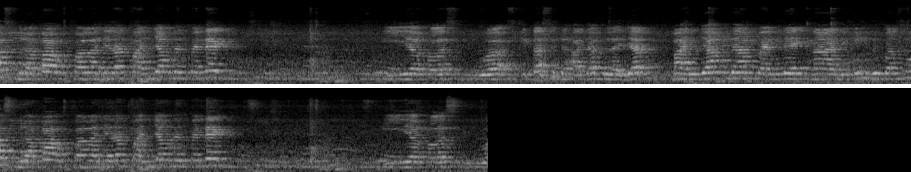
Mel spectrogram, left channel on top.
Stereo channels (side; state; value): right; drops out; at 4.9 s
